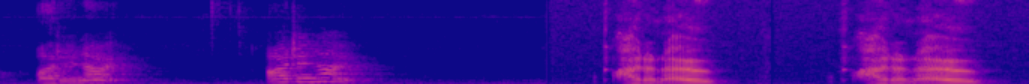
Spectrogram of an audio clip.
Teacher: so we're not pronouncing the full o diphthong we're reducing it to schwa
